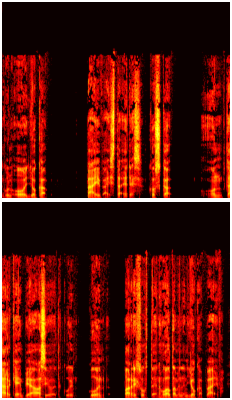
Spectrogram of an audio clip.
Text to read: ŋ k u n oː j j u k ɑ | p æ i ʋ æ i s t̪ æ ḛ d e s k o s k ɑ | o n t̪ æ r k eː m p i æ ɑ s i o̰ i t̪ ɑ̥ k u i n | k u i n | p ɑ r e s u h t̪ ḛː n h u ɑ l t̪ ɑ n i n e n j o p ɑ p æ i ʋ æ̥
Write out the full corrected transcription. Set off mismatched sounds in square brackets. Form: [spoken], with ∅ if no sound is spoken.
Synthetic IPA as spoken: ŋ k u n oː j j [o] k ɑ | p æ i ʋ æ i s t̪ æ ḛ d e s k o s k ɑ | o n t̪ æ r k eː m p i æ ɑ s i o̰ i t̪ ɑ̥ k u i n | k u i n | p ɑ r [i] s u h t̪ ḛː n h u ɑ l t̪ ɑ [m] i n e n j o [k] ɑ p æ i ʋ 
